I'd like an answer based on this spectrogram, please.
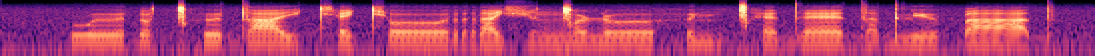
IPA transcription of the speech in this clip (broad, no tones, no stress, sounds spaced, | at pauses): w ɯː ɗ o ǀʰ ɯ d aː j cʰ ɛ cʰ oː r a ç o ŋ͡ǀ o ɳ ʊː h ɯ nʲ ǀʰ ɛ d̪ ɛː d a d lʲ ɯ ɓ aː d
